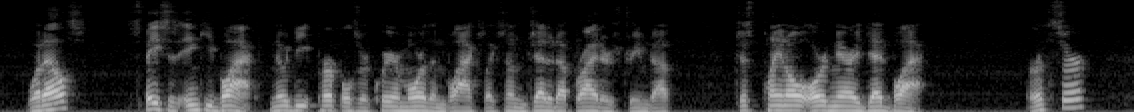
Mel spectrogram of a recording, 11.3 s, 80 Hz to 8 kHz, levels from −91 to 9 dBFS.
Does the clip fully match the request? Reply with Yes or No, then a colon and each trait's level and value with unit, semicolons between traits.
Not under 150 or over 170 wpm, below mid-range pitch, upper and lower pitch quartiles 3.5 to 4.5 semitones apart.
Yes: average, 155 wpm; low, 115 Hz; average, 4.0 semitones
